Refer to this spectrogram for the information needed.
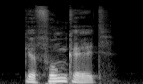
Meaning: past participle of funkeln
- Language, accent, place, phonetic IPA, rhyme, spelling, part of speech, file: German, Germany, Berlin, [ɡəˈfʊŋkl̩t], -ʊŋkl̩t, gefunkelt, verb, De-gefunkelt.ogg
